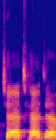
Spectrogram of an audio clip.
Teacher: स्पर्श संघर्षी दोनों को मिलाकर एक वर्ण बनाया है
